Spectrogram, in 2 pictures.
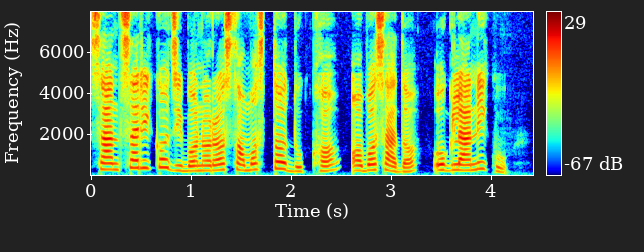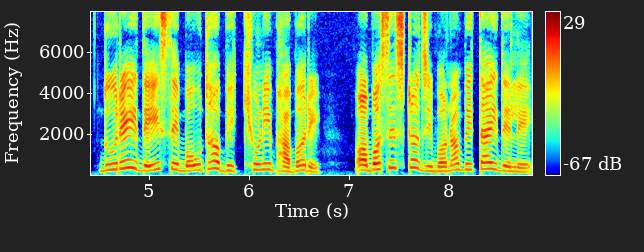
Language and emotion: Odia, neutral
